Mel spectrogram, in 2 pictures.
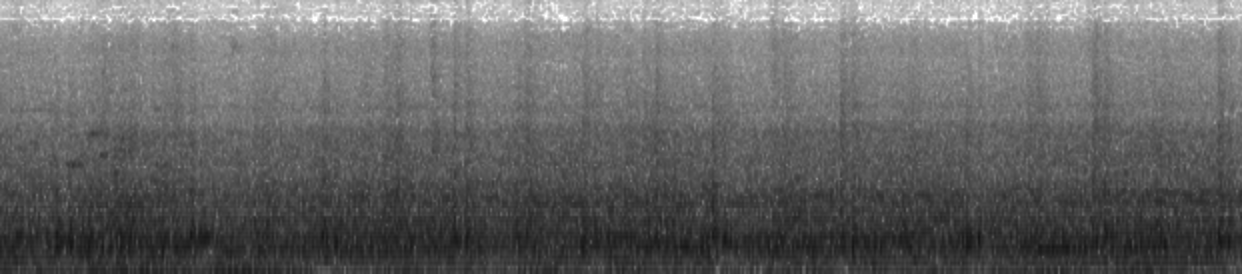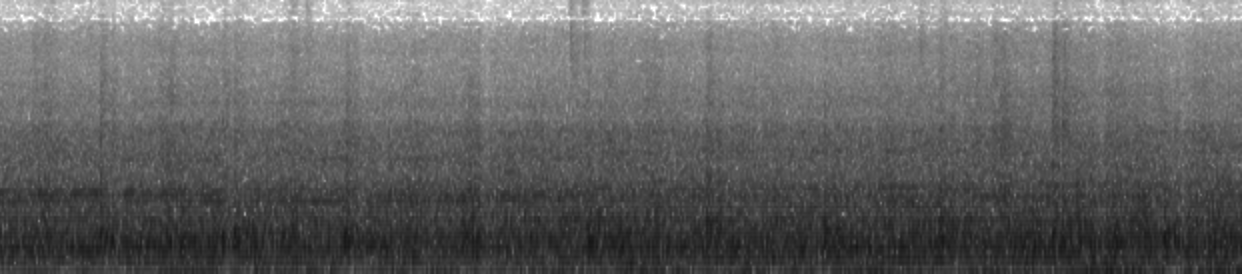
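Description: Running noise of a moving local train heard from inside the carriage: a steady, loud rumble of the wheels on the rails.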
